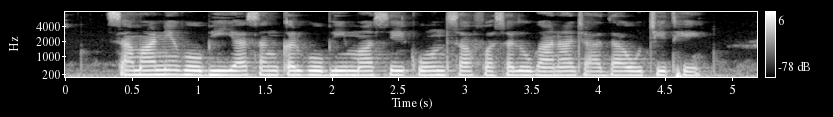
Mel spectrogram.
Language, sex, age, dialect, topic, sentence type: Chhattisgarhi, female, 18-24, Central, agriculture, question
